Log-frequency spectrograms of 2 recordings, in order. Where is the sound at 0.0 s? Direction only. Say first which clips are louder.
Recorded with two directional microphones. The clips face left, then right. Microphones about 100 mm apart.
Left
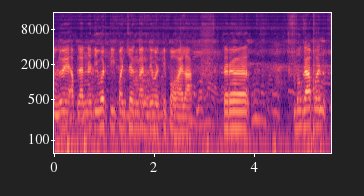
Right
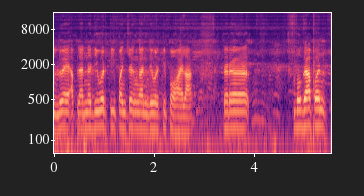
Right 5 dB; 30° right (ahead or behind).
